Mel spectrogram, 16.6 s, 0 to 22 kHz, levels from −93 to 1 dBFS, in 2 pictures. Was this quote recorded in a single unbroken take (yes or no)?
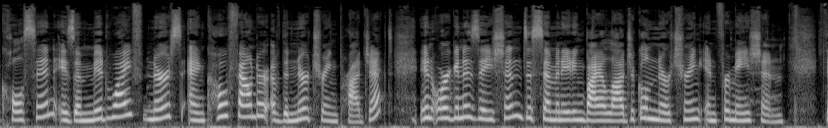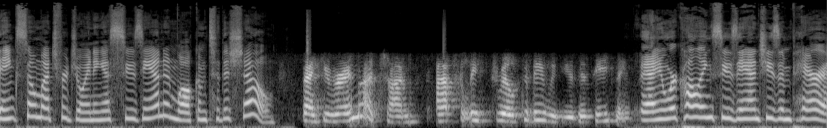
no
